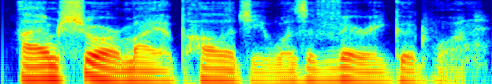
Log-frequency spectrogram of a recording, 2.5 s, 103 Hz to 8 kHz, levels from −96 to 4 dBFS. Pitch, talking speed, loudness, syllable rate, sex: 110 Hz, 245 wpm, -18 LUFS, 6.9 syllables/s, male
